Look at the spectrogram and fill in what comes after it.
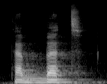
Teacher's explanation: Ta has the sifat of hams and shidda. So we will continue the breath slightly, but the sound will not continue.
